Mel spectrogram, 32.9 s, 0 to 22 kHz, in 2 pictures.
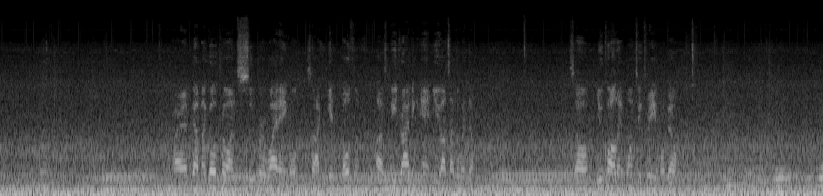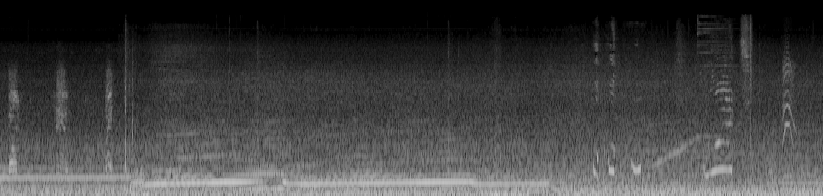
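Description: Porsche 911 flat-six engine heard from inside the cabin, over steady road rumble. About two-thirds of the way through it revs up sharply and pulls hard under acceleration, with its pitch dropping at two upshifts a few seconds apart.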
